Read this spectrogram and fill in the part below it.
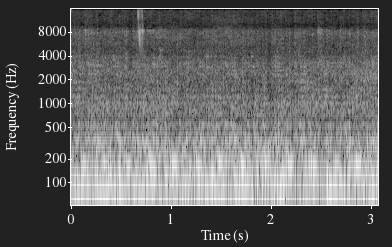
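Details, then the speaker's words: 1987 Chevrolet Caprice, cold December morning start: low loping uneven idle, beats about once a second, laboring and near stalling; owner blames a non-working carburetor choke needing a rebuild. "I need to get that Carberry built so I can have my choking [ __ ] working right because it'll probably shut off in a little bit"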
